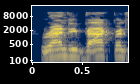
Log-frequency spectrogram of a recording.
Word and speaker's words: Bachman: I've heard it's pronounced a few different ways, but Randy Bachman from Bachman Turner Overdrive, I've heard you say before.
